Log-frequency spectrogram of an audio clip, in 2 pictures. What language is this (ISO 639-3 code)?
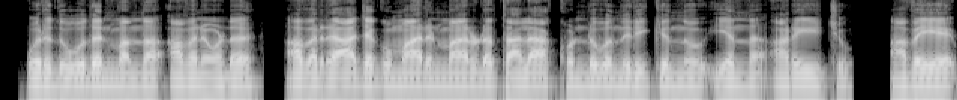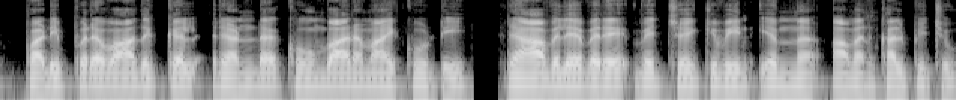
mal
